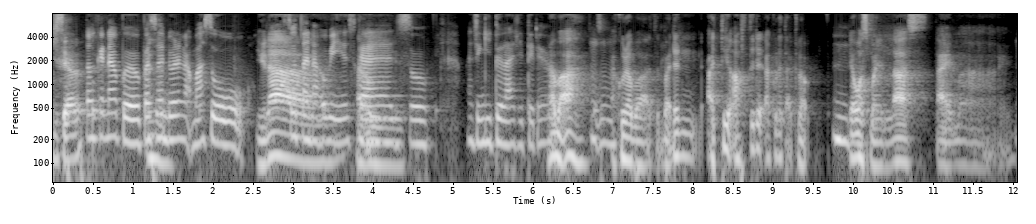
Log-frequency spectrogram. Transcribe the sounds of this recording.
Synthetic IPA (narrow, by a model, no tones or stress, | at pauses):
isat̪ɔŋkənapəpas̬andoɾanaʔmasʊʔjəlasoanaʔweskansomat͡ʃaŋɡit̪ulahkit̪ədəɾabaʔah̩akuɾababa̰t̚dɛna̰jt̪ĩŋka̰ft̪ədɛt̚akudat̪aʔkla̰p̩̚ | dɛt̚wɔsmajlast̪ãjma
